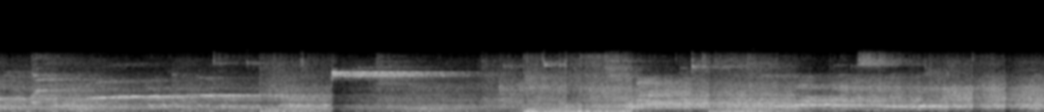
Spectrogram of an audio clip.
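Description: Futsal ball being kicked and bouncing on a sports-hall floor, with players shouting, all echoing in the large hall. A steady high whistle-like tone, most likely the referee's whistle, sounds for about two seconds about four seconds in, as play restarts from the centre.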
